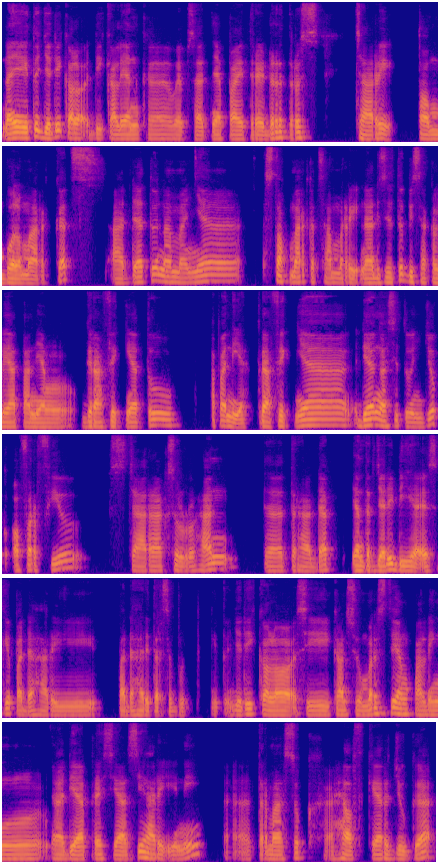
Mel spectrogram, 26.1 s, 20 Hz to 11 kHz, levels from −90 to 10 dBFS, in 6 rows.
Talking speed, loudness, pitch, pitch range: 145 wpm, -20 LUFS, 105 Hz, 100-125 Hz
